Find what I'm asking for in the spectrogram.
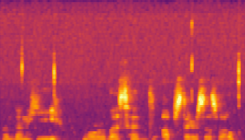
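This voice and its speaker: Tabletop game master, hesitant narrator, fills pauses, mid-pitched, faint hiss. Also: little pitch movement, a bit bright. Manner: loose, hesitant narration with many fillers.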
